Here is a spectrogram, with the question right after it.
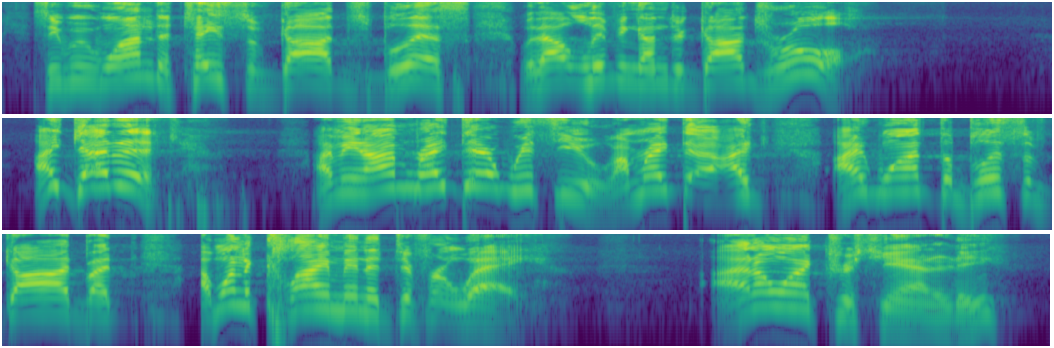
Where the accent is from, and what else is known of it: United States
